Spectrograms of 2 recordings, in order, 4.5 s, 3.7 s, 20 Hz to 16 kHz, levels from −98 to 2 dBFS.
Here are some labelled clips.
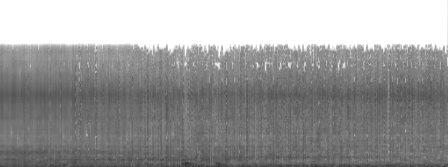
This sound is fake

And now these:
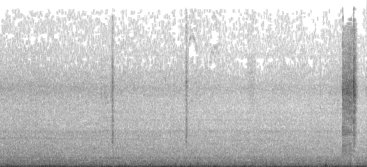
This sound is real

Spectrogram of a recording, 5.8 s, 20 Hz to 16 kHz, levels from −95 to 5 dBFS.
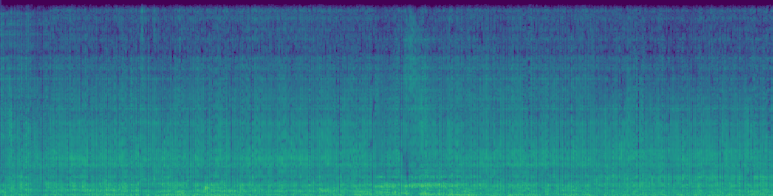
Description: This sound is fake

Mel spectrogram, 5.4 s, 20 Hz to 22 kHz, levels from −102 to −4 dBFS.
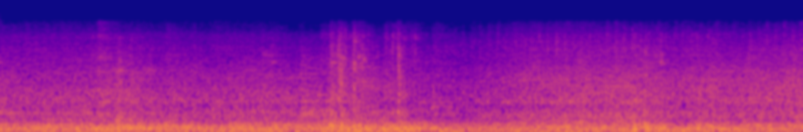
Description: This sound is real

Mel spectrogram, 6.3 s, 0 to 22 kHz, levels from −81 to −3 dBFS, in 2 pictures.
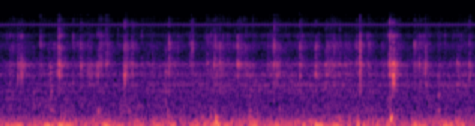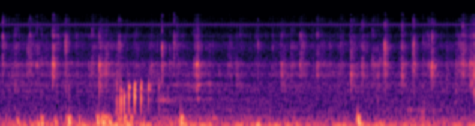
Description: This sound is real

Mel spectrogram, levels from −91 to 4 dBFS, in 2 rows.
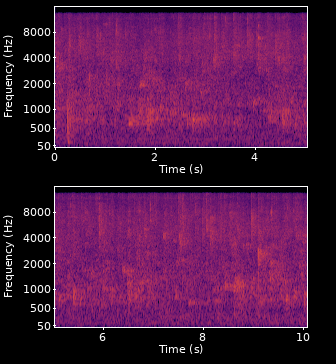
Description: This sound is real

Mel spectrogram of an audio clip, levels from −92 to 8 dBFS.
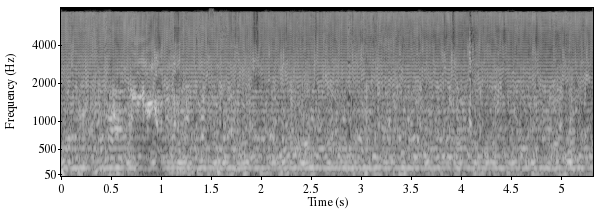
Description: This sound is fake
